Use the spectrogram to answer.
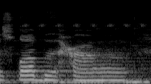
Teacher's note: ضاد پر حروف ہے، اس کو موٹا پڑھیں گے اور با کے اوپر کلکلا یعنی ہلا کر پڑھیں گے۔ ہا کو ایک الف کے برابر کھینچ کر پڑھیں گے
